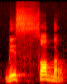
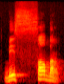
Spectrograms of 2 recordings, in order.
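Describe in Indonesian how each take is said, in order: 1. Kata ini diakhiri dengan konsonan r. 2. Kata ini diakhiri dengan konsonan r.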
